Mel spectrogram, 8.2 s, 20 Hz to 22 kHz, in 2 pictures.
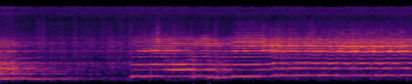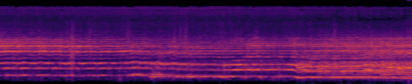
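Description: Vinyl playback of an Italian popular song from the 1950s: a passage with no lyrics, a slow melody in long held notes over the accompaniment, after a brief drop in level about a second in.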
